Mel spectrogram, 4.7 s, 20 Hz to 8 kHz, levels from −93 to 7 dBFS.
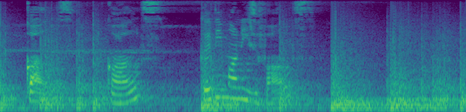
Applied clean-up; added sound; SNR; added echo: none; Fireworks; 1 dB; reverberation time 0.6 s.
